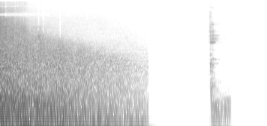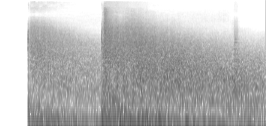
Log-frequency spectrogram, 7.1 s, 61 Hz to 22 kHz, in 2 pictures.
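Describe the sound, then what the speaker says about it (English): German Panzer tank cannon fire at a chateau in the World War II game Close Combat 4, Battle of the Bulge at Wiltz: two heavy booming blasts with long decaying rumbles, separated by near silence and a brief faint pop. "The Panzers are firing at the chateau."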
